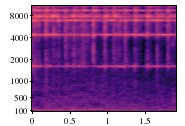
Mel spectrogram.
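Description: A loud, rapidly trilling bell rings continuously for about two seconds, a bright metallic clatter like a game-show wrong-answer bell, rung to mark an answer as wrong, with no voices over it.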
